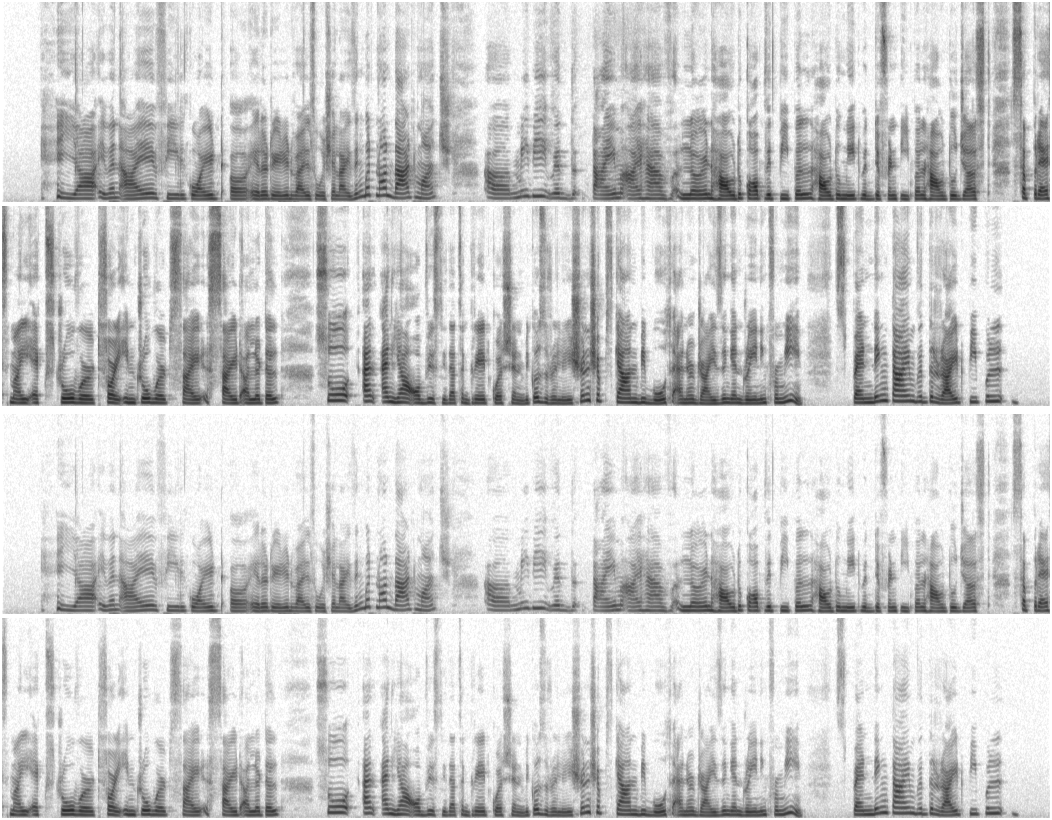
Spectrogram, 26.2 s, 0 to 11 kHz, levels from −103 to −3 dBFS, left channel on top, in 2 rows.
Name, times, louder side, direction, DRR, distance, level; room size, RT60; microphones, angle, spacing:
voice 1, 0.7-5.6 6.0-16.6 17.0-23.1 23.7-25.8, left 4 dB, 85° left, 0.7 m, -29 dB
head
